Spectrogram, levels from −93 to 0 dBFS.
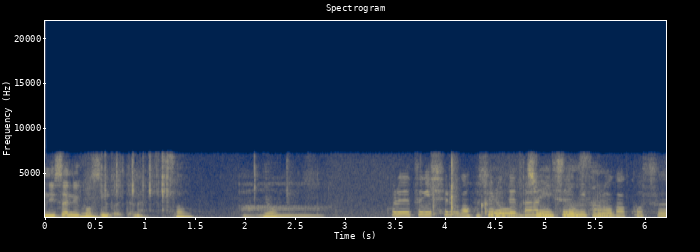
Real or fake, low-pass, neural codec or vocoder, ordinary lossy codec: real; 7.2 kHz; none; none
